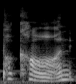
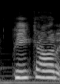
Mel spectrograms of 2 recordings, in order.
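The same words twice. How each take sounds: First: It is said with an American pronunciation. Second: It is said with a British pronunciation. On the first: "Pecan is the American pronunciation" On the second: "pecan is the British pronunciation"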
